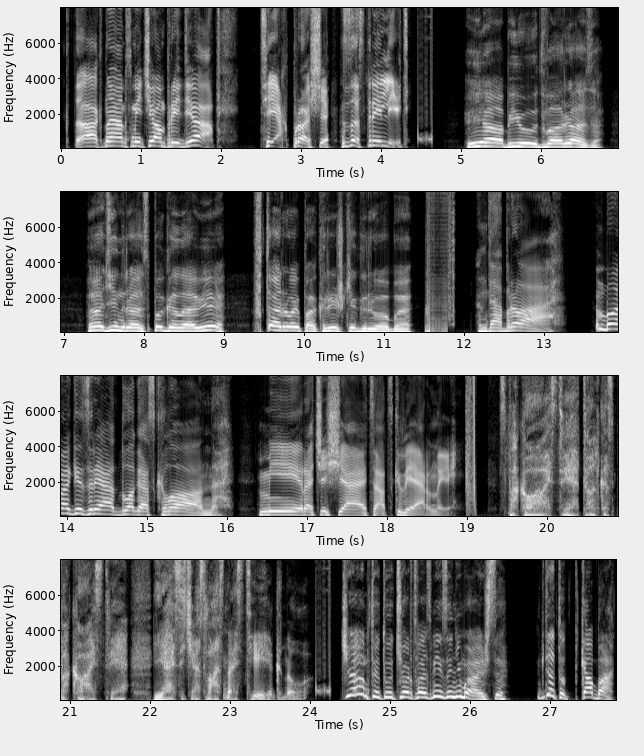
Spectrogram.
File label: russian animation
